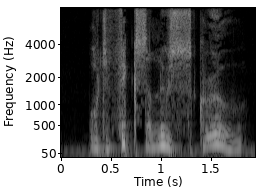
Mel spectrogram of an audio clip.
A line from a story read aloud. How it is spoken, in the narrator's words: Phillips whispered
